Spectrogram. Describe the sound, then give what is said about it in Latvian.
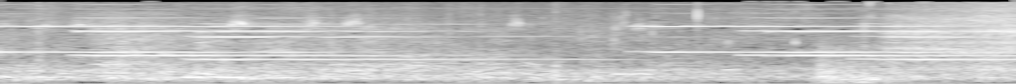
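A steady electric parliament bell rings continuously and loudly for several seconds before a vote on a bill in its second reading, over a low murmur of voices and room noise. “Paldies, lūdzu zvanu.”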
